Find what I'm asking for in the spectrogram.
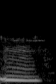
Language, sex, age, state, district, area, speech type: Manipuri, female, 18-30, Manipur, Senapati, urban, conversation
